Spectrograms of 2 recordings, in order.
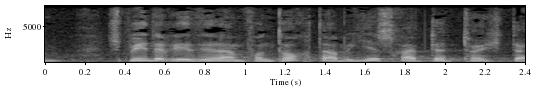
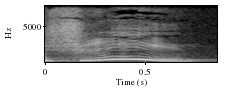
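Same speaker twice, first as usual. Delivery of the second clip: schrie called out high and loud; emphatic schrie; 9 semitones higher, 8 dB louder than usual. Shown as a demonstration. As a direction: let the word schrie ring out. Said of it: "kann auch übersetzen". („schrie“ hoch und laut hervorgehoben)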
